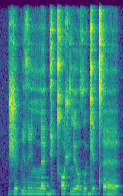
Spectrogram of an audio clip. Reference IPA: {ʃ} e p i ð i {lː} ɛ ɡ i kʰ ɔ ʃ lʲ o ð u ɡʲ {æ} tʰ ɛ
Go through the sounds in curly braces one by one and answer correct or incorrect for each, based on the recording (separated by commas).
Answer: incorrect, correct, incorrect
